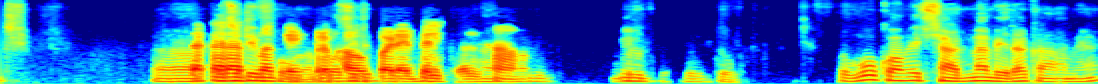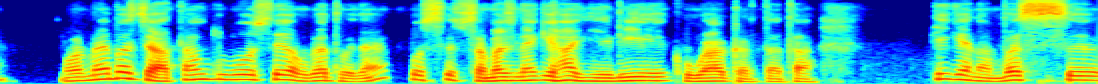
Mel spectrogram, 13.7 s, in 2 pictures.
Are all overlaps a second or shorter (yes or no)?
no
